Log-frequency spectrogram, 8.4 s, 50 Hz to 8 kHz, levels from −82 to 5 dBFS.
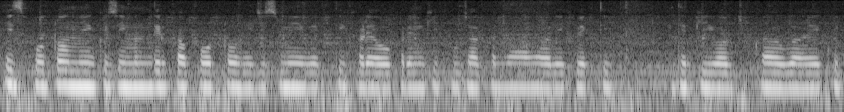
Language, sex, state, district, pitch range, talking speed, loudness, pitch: Hindi, male, Rajasthan, Bikaner, 145-155 Hz, 185 wpm, -15 LUFS, 150 Hz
